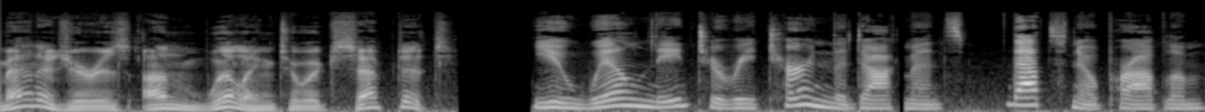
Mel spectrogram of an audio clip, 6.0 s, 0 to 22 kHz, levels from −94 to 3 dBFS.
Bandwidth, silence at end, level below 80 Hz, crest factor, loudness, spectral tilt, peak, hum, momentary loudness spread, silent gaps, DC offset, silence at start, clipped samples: 14 kHz; 0 s; -50 dBFS; 24 dB; -24 LUFS; -5 dB/octave; 0 dBFS; none; 12 LU; 2.29-2.65 s; under 0.1%; 0 s; under 0.1%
